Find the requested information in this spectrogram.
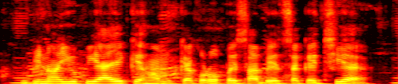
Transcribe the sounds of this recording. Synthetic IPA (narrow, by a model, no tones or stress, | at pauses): binajupijajkeɦəmkekɽopəjsabʱed̪səkɛt̪̚t͡ʃʰijɛ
